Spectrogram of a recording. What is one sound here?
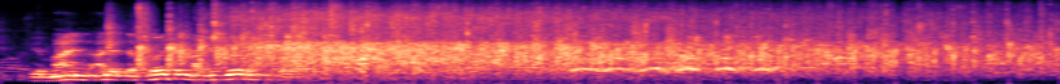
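An audience claps and cheers loudly in a room.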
